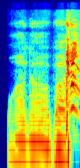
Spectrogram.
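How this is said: The phrase sounds eerie and creepy. It sounds like a sinister cult chant. "privately all I hear is"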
